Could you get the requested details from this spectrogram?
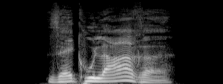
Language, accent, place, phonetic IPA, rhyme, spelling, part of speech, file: German, Germany, Berlin, [zɛkuˈlaːʁə], -aːʁə, säkulare, adjective, De-säkulare.ogg
- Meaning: inflection of säkular: 1. strong/mixed nominative/accusative feminine singular 2. strong nominative/accusative plural 3. weak nominative all-gender singular 4. weak accusative feminine/neuter singular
